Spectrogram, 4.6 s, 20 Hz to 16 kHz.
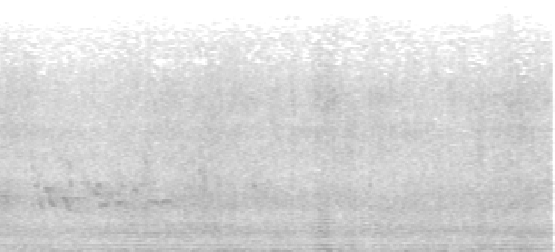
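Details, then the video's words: Honey bees buzzing at the hive entrance on a sunny February day, softer and more distant-sounding here; a low, steady droning hum with faint high chirps in the background. "4K Honey Bees - ambient video and audio"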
